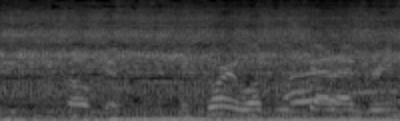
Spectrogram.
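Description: People talking over a steady background of hiss and low rumble.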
